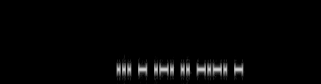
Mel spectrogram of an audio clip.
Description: Morse code, heard as a keyed tone, about 43 wpm, 700 Hz. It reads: STRICT
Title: Six Letter Words - 45wpm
